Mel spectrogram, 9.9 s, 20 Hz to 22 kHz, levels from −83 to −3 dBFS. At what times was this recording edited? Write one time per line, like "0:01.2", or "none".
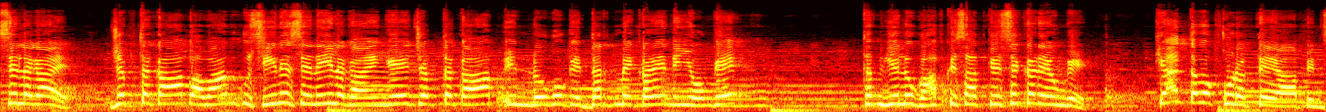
0:08.8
